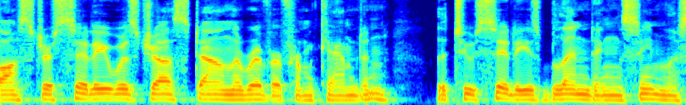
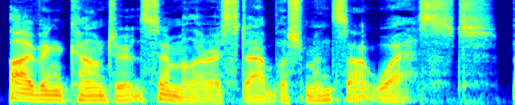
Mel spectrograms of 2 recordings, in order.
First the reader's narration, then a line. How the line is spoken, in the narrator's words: Bell said dryly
